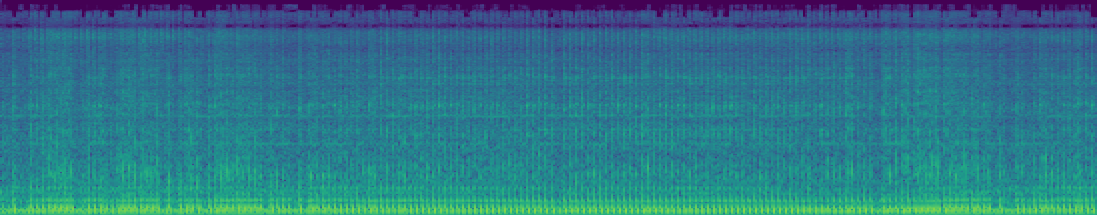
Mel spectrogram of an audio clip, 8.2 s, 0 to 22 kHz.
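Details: 1987 Gravely Professional 18G riding mower, Kohler Magnum 18 engine with OEM 35-year-old carburetor; steady drone whose pitch drifts up and down by itself as the carburetor linkage moves without the throttle lever being touched; engine surging, carburetor said to be out of adjustment.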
